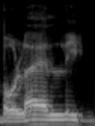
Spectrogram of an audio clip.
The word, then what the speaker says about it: Bolelli: So D-A-N-I-E-L-E. My last name, Bolelli, B-O-L-E-L-L-I, again, B-O-L-E-L-L-I.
